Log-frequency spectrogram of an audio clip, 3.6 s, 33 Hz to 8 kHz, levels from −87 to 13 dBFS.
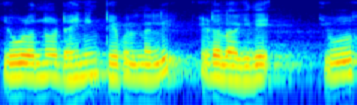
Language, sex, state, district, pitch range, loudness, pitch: Kannada, male, Karnataka, Dharwad, 140-150 Hz, -21 LUFS, 145 Hz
